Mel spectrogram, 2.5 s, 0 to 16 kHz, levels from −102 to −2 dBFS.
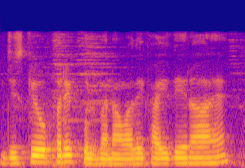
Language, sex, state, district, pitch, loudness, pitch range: Hindi, male, Uttar Pradesh, Saharanpur, 115 Hz, -15 LUFS, 110-135 Hz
